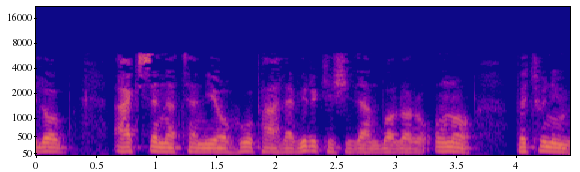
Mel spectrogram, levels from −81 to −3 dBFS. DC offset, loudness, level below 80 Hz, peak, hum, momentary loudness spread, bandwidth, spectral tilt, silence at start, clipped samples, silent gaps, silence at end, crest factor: under 0.1%; -36 LUFS; -66 dBFS; -16 dBFS; none; 8 LU; 6.2 kHz; -5 dB/octave; 0 s; under 0.1%; none; 0 s; 18 dB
